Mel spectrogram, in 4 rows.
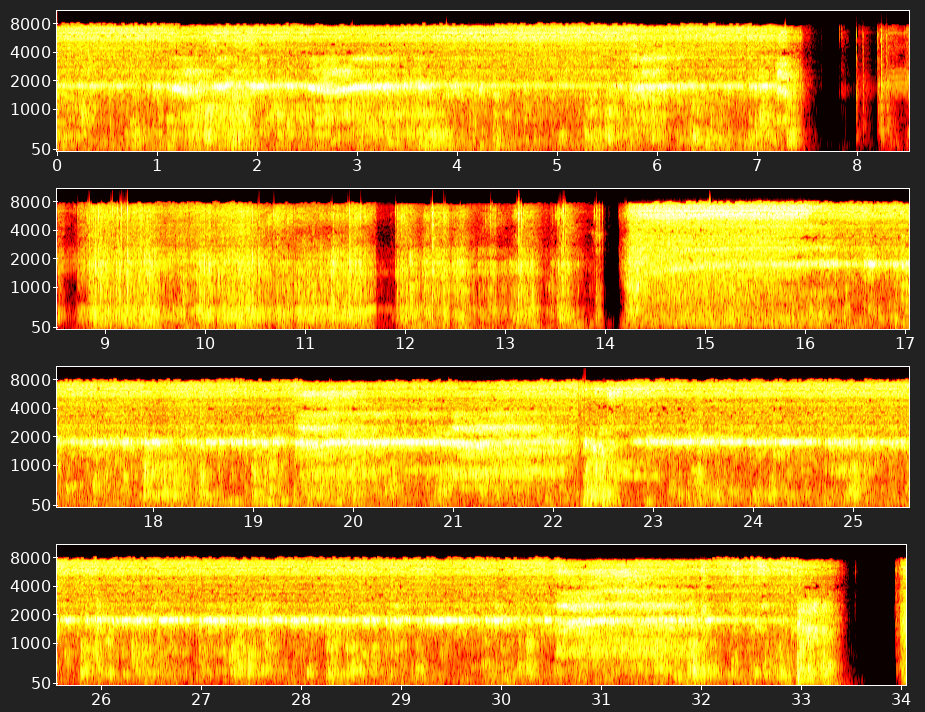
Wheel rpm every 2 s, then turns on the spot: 230, 230, 230, 130, 10, 20, 20, 180, 230, 230, 230, 230, 230, 230, 230, 230, 140.
8-12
